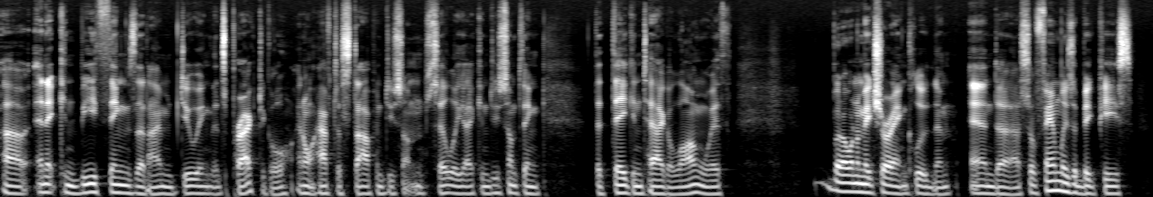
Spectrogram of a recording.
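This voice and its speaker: This man speaks at a fairly quick pace in an unremarkable speaking voice, pitched fairly low. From Missouri. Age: 30s. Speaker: entrepreneur. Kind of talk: casual interview.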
